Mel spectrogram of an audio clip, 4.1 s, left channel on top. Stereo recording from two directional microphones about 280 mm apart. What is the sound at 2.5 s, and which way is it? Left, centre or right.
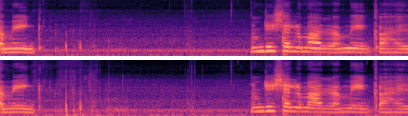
A woman's voice, centre.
